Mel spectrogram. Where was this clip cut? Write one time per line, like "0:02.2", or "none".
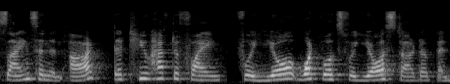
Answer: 0:02.3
